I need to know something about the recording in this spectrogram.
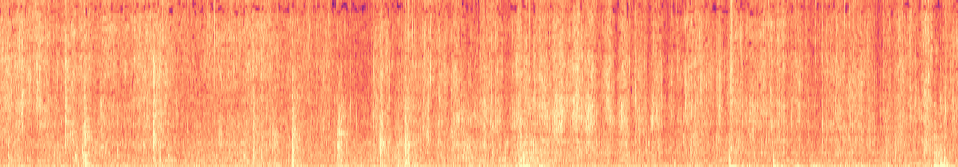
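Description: Fingers rub and crinkle a dry, papery snakeskin up close.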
